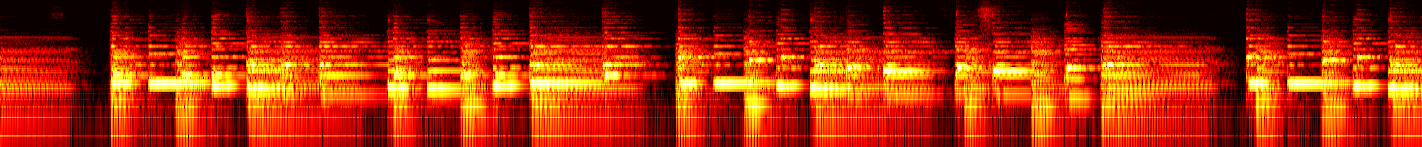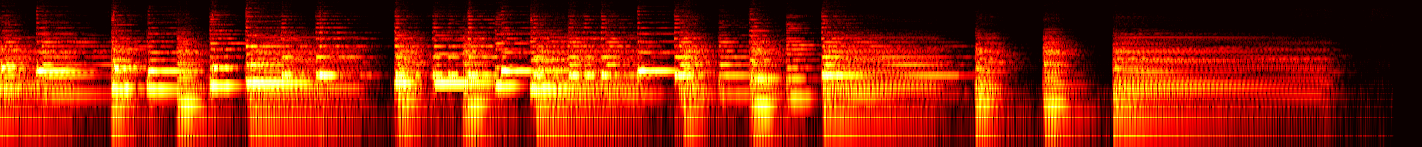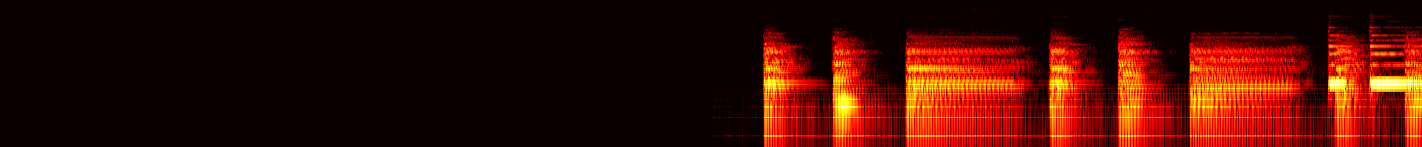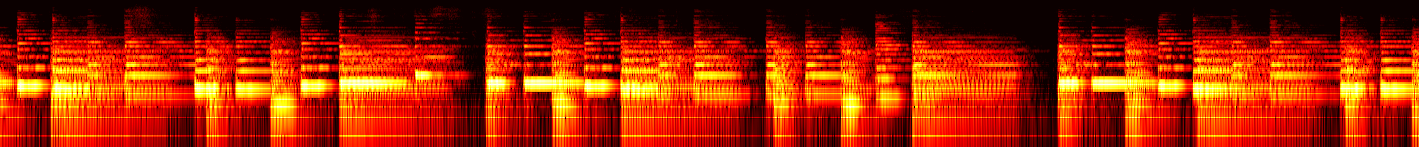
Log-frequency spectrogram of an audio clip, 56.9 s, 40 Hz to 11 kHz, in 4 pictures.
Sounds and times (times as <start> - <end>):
Music: 0.0 - 27.9, 36.0 - 56.8.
